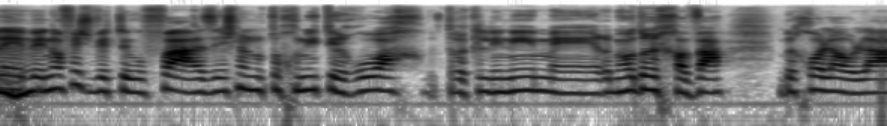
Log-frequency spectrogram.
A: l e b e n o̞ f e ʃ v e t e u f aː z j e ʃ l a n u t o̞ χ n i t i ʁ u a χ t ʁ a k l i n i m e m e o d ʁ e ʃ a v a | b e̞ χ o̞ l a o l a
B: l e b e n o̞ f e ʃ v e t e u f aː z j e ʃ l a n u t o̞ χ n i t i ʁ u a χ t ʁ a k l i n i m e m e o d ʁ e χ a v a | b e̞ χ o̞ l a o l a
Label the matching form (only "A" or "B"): B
